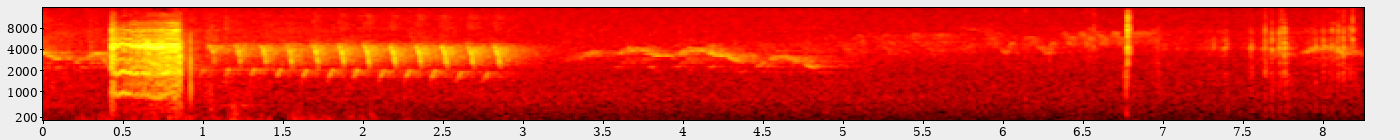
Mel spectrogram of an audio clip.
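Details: A Great Crested Flycatcher calls fairly close, with a Northern Cardinal also heard nearby: a loud harsh burst, a quick rolling series of about a dozen clipped notes, then a slurred rising-falling whistle, faint background birds following.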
